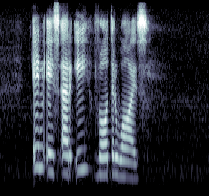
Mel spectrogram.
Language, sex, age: Afrikaans, female, 18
